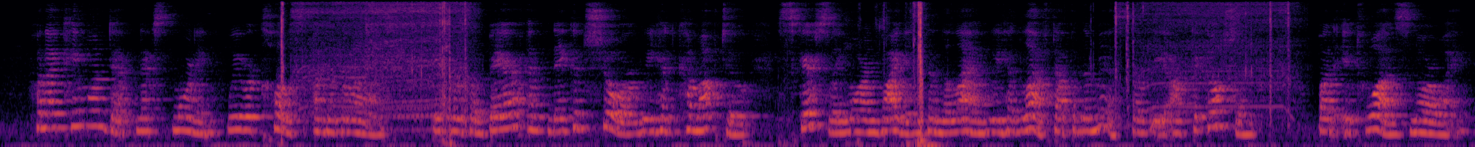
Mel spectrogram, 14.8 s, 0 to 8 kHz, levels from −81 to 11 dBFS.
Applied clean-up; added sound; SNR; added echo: none; Camera; 10 dB; reverberation time 0.6 s.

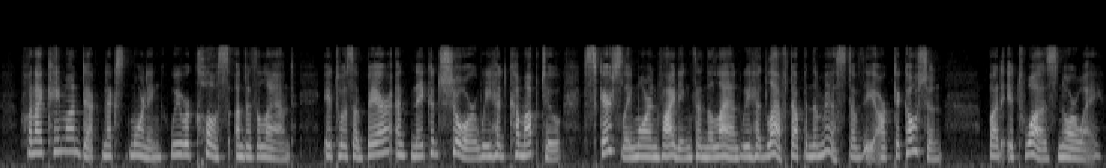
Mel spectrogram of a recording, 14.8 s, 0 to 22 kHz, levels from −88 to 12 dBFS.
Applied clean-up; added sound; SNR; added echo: none; none; none; none.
